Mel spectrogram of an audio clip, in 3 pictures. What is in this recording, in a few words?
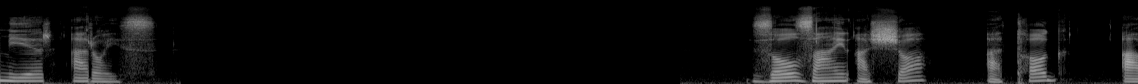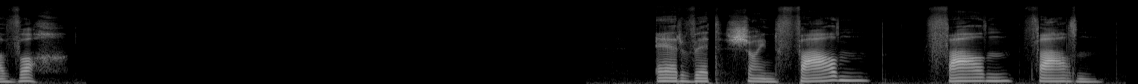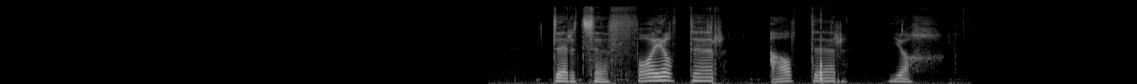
pronunciation drill; Listen and repeat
